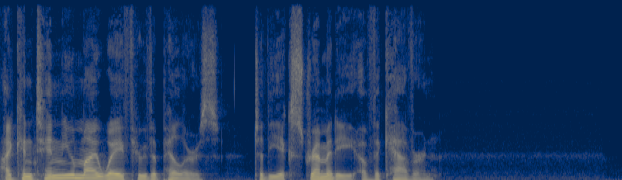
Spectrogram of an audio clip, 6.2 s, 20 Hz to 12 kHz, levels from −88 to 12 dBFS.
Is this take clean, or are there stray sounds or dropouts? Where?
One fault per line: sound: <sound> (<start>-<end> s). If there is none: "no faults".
no faults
